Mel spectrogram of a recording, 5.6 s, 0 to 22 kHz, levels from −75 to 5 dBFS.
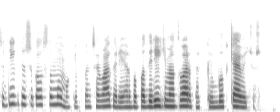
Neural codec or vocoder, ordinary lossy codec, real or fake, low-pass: codec, 24 kHz, 1.2 kbps, DualCodec; AAC, 48 kbps; fake; 10.8 kHz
